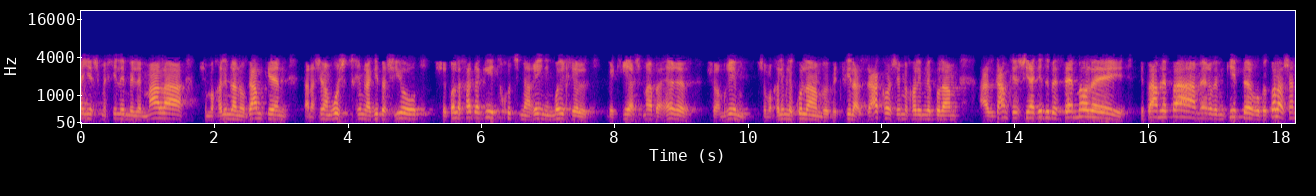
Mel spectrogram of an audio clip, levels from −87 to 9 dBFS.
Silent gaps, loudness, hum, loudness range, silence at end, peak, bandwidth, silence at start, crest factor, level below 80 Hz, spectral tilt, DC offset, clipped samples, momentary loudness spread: none; -19 LUFS; none; 4 LU; 0 s; 0 dBFS; 4.7 kHz; 0 s; 18 dB; -60 dBFS; -8.5 dB/octave; under 0.1%; under 0.1%; 12 LU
